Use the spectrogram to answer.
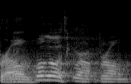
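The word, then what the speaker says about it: Brougham: thank you Mary Weir is it Brom or Brew ham Burger we'll go with Rome all right that's how we pronounce it um so the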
